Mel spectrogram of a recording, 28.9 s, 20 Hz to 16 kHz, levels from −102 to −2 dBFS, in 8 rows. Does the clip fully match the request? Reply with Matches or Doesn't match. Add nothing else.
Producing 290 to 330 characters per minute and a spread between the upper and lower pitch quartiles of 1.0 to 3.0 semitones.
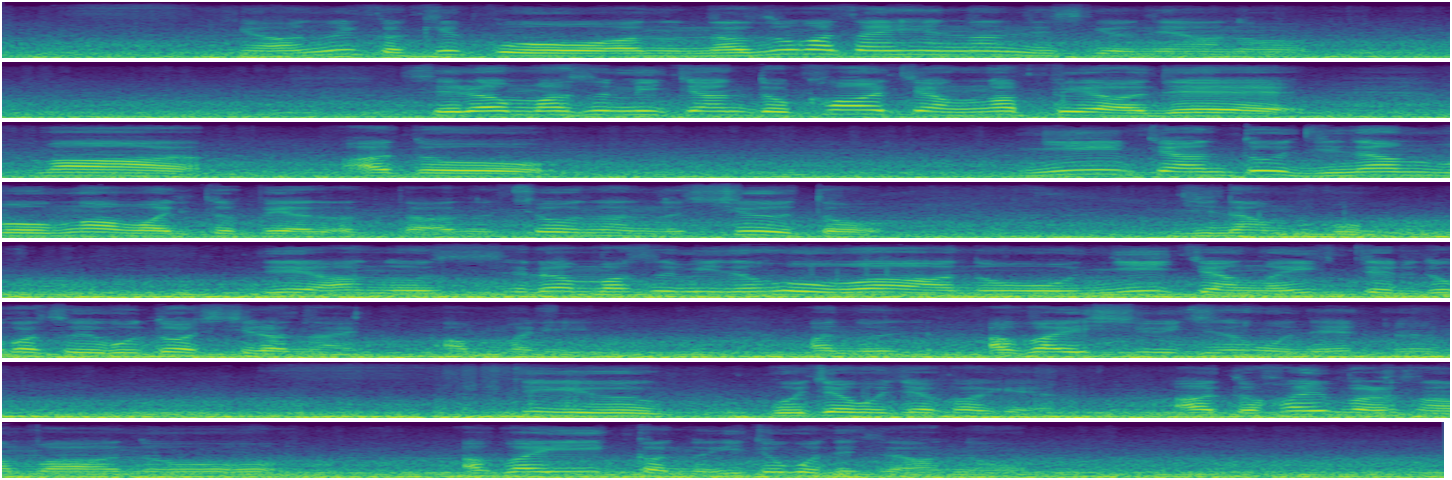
Matches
